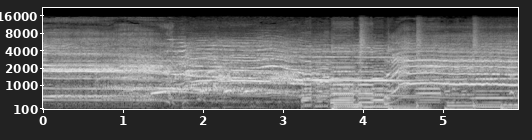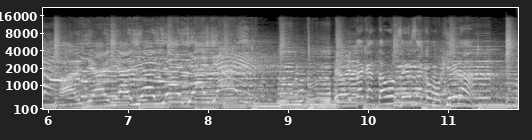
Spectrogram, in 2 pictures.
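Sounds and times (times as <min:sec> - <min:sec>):
crowd whooping and shouting together: 0:00.0 - 0:08.9
band music: 0:03.1 - 0:11.8.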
